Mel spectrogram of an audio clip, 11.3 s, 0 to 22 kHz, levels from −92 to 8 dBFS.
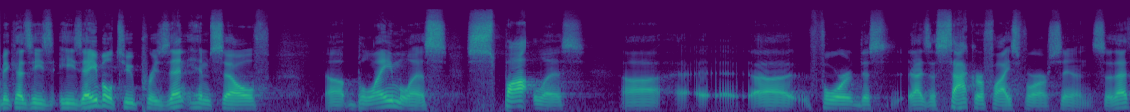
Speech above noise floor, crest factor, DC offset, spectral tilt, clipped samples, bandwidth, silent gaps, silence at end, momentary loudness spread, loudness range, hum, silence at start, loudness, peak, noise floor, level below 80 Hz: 28 dB; 20 dB; under 0.1%; -3 dB/octave; under 0.1%; 16 kHz; none; 0 s; 17 LU; 6 LU; none; 0 s; -35 LUFS; -16 dBFS; -64 dBFS; -78 dBFS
